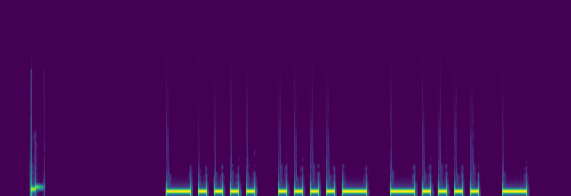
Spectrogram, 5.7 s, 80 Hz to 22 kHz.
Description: Morse code, heard as a keyed tone, about 15 wpm, 700 Hz. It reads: 646T
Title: All Cut Numbers - 4-Digit 15wpm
